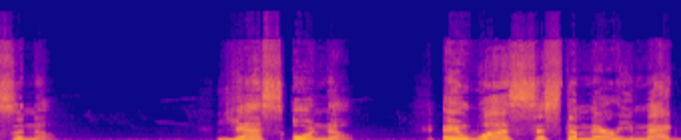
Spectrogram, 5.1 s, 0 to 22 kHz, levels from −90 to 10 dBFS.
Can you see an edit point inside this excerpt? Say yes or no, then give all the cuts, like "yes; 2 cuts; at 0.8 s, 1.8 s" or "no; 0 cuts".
no; 0 cuts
